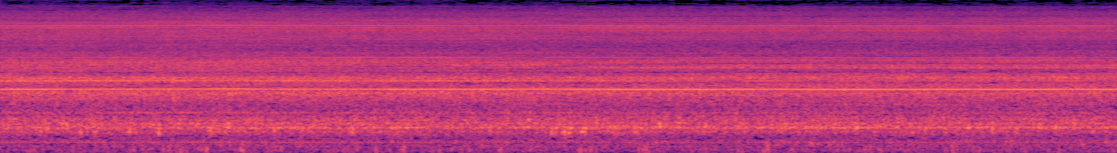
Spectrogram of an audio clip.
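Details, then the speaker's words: Heat gun used for embossing cardstock: steady even airy hiss with no rumble, pulsing or rattle; fan and element running normally. "And once the gun heats up, it goes really, really quick. So it doesn't take any time at all."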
